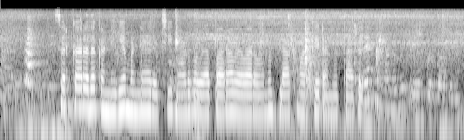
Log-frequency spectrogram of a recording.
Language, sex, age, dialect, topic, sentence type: Kannada, female, 25-30, Mysore Kannada, banking, statement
